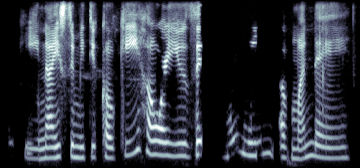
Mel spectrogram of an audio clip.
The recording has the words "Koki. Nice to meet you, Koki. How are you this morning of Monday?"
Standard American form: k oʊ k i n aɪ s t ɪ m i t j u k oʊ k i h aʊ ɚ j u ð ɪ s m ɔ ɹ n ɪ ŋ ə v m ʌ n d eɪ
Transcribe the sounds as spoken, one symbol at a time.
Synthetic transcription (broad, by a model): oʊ k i n aɪ s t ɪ m i t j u k oʊ k i h aʊ ɚ j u ð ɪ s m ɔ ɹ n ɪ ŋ ə v m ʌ n d eɪ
